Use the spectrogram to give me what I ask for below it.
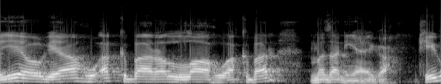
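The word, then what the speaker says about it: الله أكبر: اب دیکھیں، ایک تو یہ ہے اللہ، ہم اس کو پڑھتے ہیں اللہ اکبر، اکبر، اور یہ پیش جو ہوتی ہے وہ بھی گئی، یہ ہا بھی گئی، یہ دونوں ہم کھا گئے، اور یہاں جو الف ہوتی ہے اکبر وہ بھی چلی گئی اور ہم نے وہاں پہ لگا دی وا۔ تو آپ ضرور اس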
